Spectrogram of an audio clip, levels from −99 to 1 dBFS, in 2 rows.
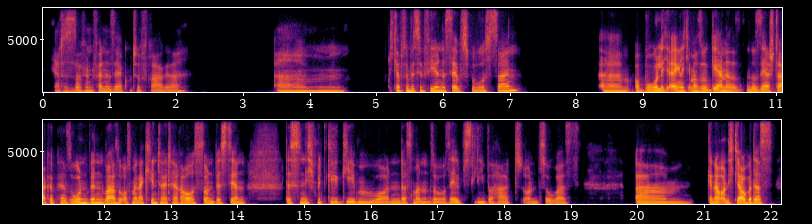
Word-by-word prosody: Ja, - - -10
das 155 -1 -9
ist 170 - -11
auf 175 -3 -5
jeden 175 0 -3
Fall 160 - -4
'ne 150 -1 -3
sehr 150 +1 -4
gute 170 -1 -12
Frage. 135 +5 -8 1.3
Ähm, 180 0 -4 0.6
ich - - -15
glaube, 190 -2 0
so - - -1
'n - - +4
bisschen 195 -1 -2
fehlendes 180 -1 +1
Selbstbewusstsein. 195 +9 -1 1.2
Ähm, 170 0 -2
obwohl 160 +4 +3
ich 180 - 0
eigentlich 170 +2 +5
immer 165 0 +1
so 150 -1 +1
gerne 160 0 +3
'ne 155 -1 0
sehr 155 +3 +3
starke 160 0 +1
Person 185 -4 +2
bin, 175 -1 +4
war 160 +1 +7
so 190 - -1
aus - - -4
meiner 155 -1 +1
Kindheit 180 -1 -1
heraus, 155 +1 +2
so - - 0
'n 155 -1 +1
bisschen 160 0 -1 0.6
das 155 +2 -2
nicht 165 0 0
mitgegeben 145 -4 -2
worden, 140 +2 -2
dass 150 0 -2
man 145 -2 -2
so 135 0 -4
Selbstliebe 145 0 -3
hat 150 -1 -6
und 140 0 -6
so 145 0 -5
was. 160 +5 -6 0.8
Ähm, 145 -1 0 0.2
genau, 155 0 +6
und 150 - +4
ich 150 - -4
glaube, 170 +3 +9
dass 170 -3 +2
160 Hz, 155 wpm, -23 LUFS, 150-175 Hz, 1.3 s, glaube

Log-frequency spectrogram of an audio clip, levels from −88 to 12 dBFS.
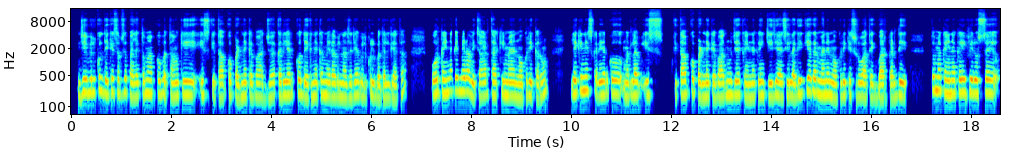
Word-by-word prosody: जी। 210 +4 +2
बिल्कुल, 210 +3 -1
देखिए 195 +1 +1
सबसे 205 0 -2
पहले 170 -4 -1
तो 175 +2 -5
मैं 200 - 0
आपको 195 -1 -4
बताऊँ 175 -2 -1
कि 185 - +2 0.3
इस 185 0 -2
किताब 160 -1 -3
को 185 - -1
पढ़ने 175 -1 -1
के 170 -1 -2
बाद, 165 -1 -5
जो 160 +2 -5
है 170 - 0
करियर 180 +1 +2
को 200 - +2
देखने 170 -1 -1
का 185 - -4
मेरा 175 -2 +1
भी 165 - -4
नज़रिया 165 +2 -2
बिल्कुल 175 0 -2
बदल 160 0 0
गया 155 -2 -1
था 200 - -7 0.5
और 195 +2 +4
कहीं 200 0 +1
न 215 +1 -2
कहीं 225 - +3
मेरा 220 0 +4
विचार 175 -1 -1
था 180 - +2
कि 185 - -1
मैं 175 -1 +2
नौकरी 165 +2 +1
करूँ, 180 +9 -3 0.5
लेकिन 205 +4 +3
इस 230 0 0
करियर 185 -1 +2
को 195 -1 +3
मतलब, 180 +1 +1
इस 185 0 -2 0.4
किताब 185 +2 0
को 205 - +2
पढ़ने 170 -3 +1
के 165 - -1
बाद 165 +1 0
मुझे 185 0 +1
कहीं 170 -2 -4
न 165 +1 -1
कहीं 180 +1 -1
चीज़ें 170 +1 +1
ऐसी 170 +1 0
लगी 175 +2 +2
कि 225 - +1
अगर 210 -1 +3
मैंने 185 0 +1
नौकरी 170 0 0
की 185 - -2
शुरुआत 170 -3 -1
एक 165 - -3
बार 160 0 +1
कर 155 +1 -1
दी, 175 0 +3 0.5
तो 235 - +2
मैं 230 -1 +3
कहीं 200 -3 +2
न 195 0 +1
कहीं 205 +1 +4
फ़िर 205 0 +5
उससे 200 0 +3
180 Hz, 240 wpm, -25 LUFS, 170-195 Hz, 0.5 s, फ़िर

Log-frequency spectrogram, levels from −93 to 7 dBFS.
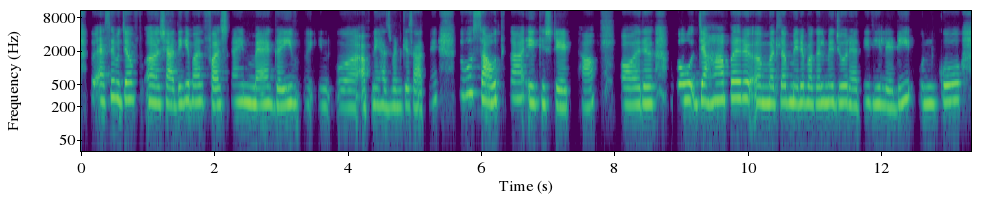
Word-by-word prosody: तो 275 - -5
ऐसे 255 +3 +1
में 275 - +1
जब 270 +1 +2 0.2
अ, 240 -1 +3
शादी 230 -1 +2
के 255 - +2
बाद 245 0 0
फ़र्स्ट 215 0 +1
टाइम 245 0 -1
मैं 225 0 +2
गई 210 +2 +2
व 225 - -4 0.3
इन 210 -1 -11 0.2
अ, 200 0 -3
अपने 215 -1 -2
हसबैंड 200 -1 -5
के 210 0 -3
साथ 195 -2 -2
में, 270 - -11 0.3
तो 315 - -9
वो 340 +2 0
साउथ 260 -7 +3
का 275 0 +1
एक 230 0 +2
स्टेट 205 -4 +1 0.2
था। 200 +3 -1 0.4
और 220 +1 0 0.5
वो 255 0 +4
जहाँ 255 +1 +4
पर 285 0 +5
अ, 275 -4 +1
मतलब 230 +1 +1
मेरे 235 0 +2
बगल 230 0 0
में 235 0 +1
जो 235 +1 +1
रहती 220 +1 -4
थी 225 0 -1
लेडी, 210 +5 -1 0.2
उनको 240 +3 -1
230 Hz, 185 wpm, -22 LUFS, 215-250 Hz, 0.5 s, पर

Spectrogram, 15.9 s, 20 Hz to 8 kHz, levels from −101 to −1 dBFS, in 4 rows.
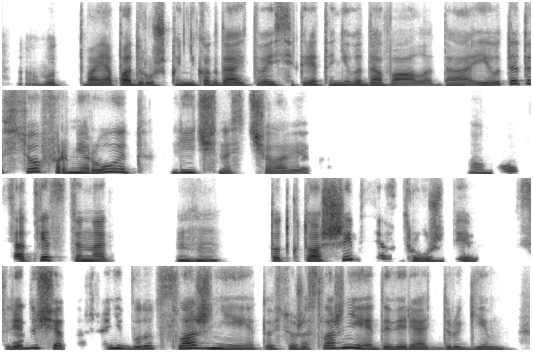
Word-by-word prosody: э, - - -17
вот 165 0 -8
твоя 165 +2 0
подружка 185 -2 +1
никогда 175 +1 0
и - - -2
твои 165 0 -3
секреты 170 +1 -4
не 170 -1 -2
выдавала, 155 -6 -2
да, 160 +2 -5
и 180 - -4
вот 225 +6 -5
это 285 +2 +1
всё 285 +1 0
формирует 235 +2 0 0.2
личность 190 -6 -2
человека. 155 -4 -2 1.2
А 165 - -7
вот. 160 0 -7
Соответственно 210 0 +3 0.5
мгм, 200 +1 0 0.3
тот, 210 - 0
кто 205 - +2
ошибся 280 0 +4
в - - -31
дружбе, 165 -4 -3 0.3
следующие 225 +5 +3
отношения 225 +5 -3
будут 210 +6 -2
сложнее, 225 -8 +3
то 165 - -7
есть 165 +1 -5
уже 175 +1 -2
сложнее 240 -5 +3
доверять 165 -2 -1
другим. 160 0 -5
180 Hz, 140 wpm, -26 LUFS, 165-215 Hz, 1.2 s, ошибся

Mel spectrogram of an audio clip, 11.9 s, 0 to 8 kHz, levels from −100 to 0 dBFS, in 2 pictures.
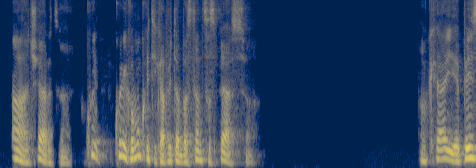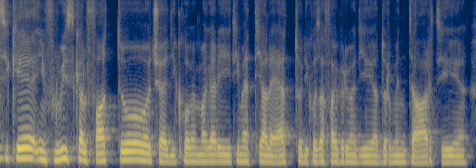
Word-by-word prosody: Ah 160 -11 0
certo. 100 -3 -5
Qui 230 -3 -7
quindi 220 -6 +1
comunque 215 +7 +1
ti - - -9
capita 130 0 0
abbastanza 145 +6 -2
spesso? - - -6 2.0
Okay, 160 +4 -1
e 130 - +3
pensi 180 +3 +4
che 180 0 +5 0.2
influisca, 160 +3 +2
il 150 - +4
fatto 140 +2 +3
cioè 130 -3 0
di 115 0 -5
come 125 +2 -2
magari 120 0 -1
ti 130 - -6
metti 125 +1 -4
a - - +2
letto 115 +1 -2
di 115 - -4
cosa 120 +1 -2
fai 120 +1 -2
prima 120 0 -3
di 115 0 -3
addormentarti 115 -1 -3
125 Hz, 150 wpm, -23 LUFS, 115-155 Hz, 2.0 s, che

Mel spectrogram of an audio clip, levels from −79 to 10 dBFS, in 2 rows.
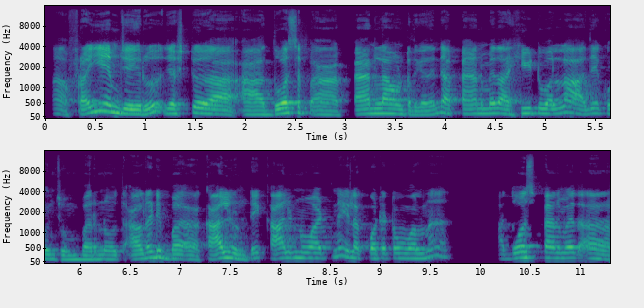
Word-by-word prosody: ఆ! - - -5
ఫ్రై 145 - +2 0.2
ఏం 215 - +7
జెయ్యరు. 145 -2 +4 0.2
జస్టు 155 +3 +1 0.2
ఆ - - +3 0.3
ఆ - - 0 0.2
దోశ 170 +2 +7
ఫ్ - - -11
ఆ! 130 - -1 0.3
ప్యాన్‌లా 155 +3 +3
ఉంటది 130 -4 -4
కదండీ, 135 +9 -2
ఆ - - -5
ప్యాన్ 150 +1 -1
మీద 165 +1 +2
ఆ - - 0
హీట్ 165 0 -2
వల్ల 155 +6 -2 0.2
అదే 160 +5 -4
కొంచెం 145 -2 -4 0.2
బర్నువుతు 135 0 -4
ఆల్రెడీ 185 +8 +1
బ - - 0 0.4
కాలుంటయి. 165 0 +1
కాలిన 180 +2 -1
వాటిని 170 +7 -5
ఇలా 170 -2 -1
కొట్టటం 165 +1 -3
వలన 160 0 -4 0.7
ఆ 145 - -13
దోశ 185 +1 +1
ప్యాన్ 175 -1 0
మీద 175 - +1 0.2
ఆ! - - -1
160 Hz, 185 wpm, -22 LUFS, 145-170 Hz, 0.7 s, ఏం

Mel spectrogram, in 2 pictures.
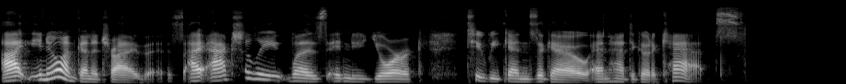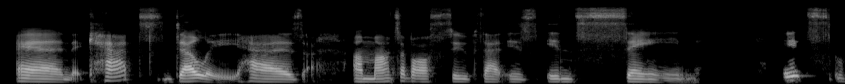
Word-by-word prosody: I 195 +2 +11
you 215 +4 -3
know, 305 +9 +7
I'm 205 - +6
gonna 130 -4 +1
try 110 -2 +3
this. - - -12
I 170 +2 +7
actually 215 - +1
was 145 -4 0
in 150 0 -5
New 135 -1 -8
York 130 -1 +1 0.4
2 375 -5 -3
weekends 140 - -2
ago 115 -6 +3
and 130 +1 -1
had 135 -2 -5
to - - -8
go - - -1
to - - -2
Katz. - - -3 1.2
And 130 -5 +2
Katz 185 +4 -3
Deli 150 - +1
has 125 -5 -1 0.5
a 135 - +1
matzo 135 +4 -3
ball 135 -3 -1
soup 130 0 -10
that 125 -2 -5
is 120 -2 -12
insane. 125 -5 -4 0.9
It's 395 0 -3
135 Hz, 120 wpm, -25 LUFS, 125-175 Hz, 1.2 s, I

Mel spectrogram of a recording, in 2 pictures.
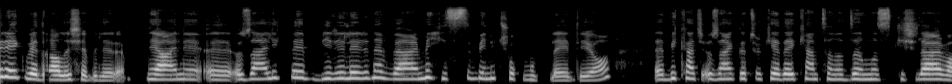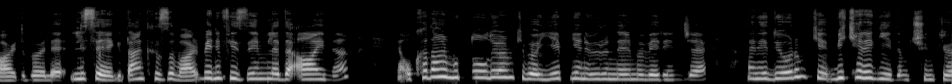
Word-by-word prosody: direkt 330 -4 +5
vedalaşabilirim. 215 -5 +3 0.2
Yani, 230 -1 +2
iii, 210 -2 -1
özellikle 260 +7 0
"birilerine 275 +3 0
verme 250 +4 +3
hissi" 265 +2 0
beni 275 0 -2
çok 260 -2 -5
mutlu 210 -3 -7
ediyor. 190 - -2 0.5
Eee, 220 +1 -2
birkaç, 275 -1 0
özellikle 250 +1 -1
Türkiye'deyken 245 0 0
tanıdığımız 235 -1 -2
kişiler 240 0 +3
vardı, 185 -3 0
böyle, 205 +7 0
liseye 250 -4 +4
giden 225 +6 -2
kızı 260 -1 -2
var. 190 +1 +1
Benim 285 -1 +2
fiziğimle 255 -3 -1
de 240 - +3
aynı. 235 -3 +1 0.6
Ya - - -5
o - - -1
kadar 350 +2 +4
mutlu 315 -1 0
oluyorum 330 +1 +2
ki, 300 -4 -8
böyle, 240 -2 +5
yepyeni 270 -1 -3
ürünlerimi 235 -2 -3
verince. 220 -1 -2 0.4
Hani 265 -2 -3
diyorum 290 +7 +2
ki: 300 -7 -4
"Bir 295 +5 +3
kere 300 -2 +4
giydim." 240 -5 -4
çünkü. 220 -1 -4
245 Hz, 140 wpm, -22 LUFS, 225-275 Hz, 0.6 s, direkt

